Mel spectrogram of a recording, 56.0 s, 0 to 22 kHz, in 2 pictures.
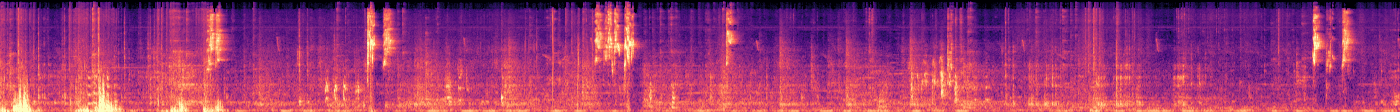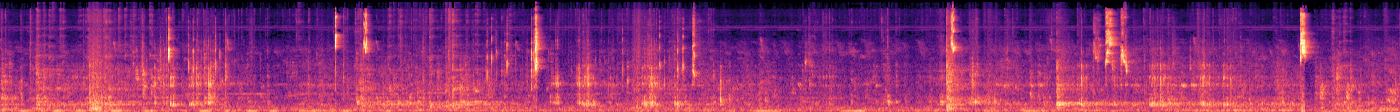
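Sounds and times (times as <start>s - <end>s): lovebirds chirping: 0.0s - 4.8s, 6.4s - 8.1s, 9.2s - 13.5s, 14.4s - 15.3s, 18.2s - 28.8s, 36.7s - 56.0s
rustling and wing flutter: 0.0s - 6.8s.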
